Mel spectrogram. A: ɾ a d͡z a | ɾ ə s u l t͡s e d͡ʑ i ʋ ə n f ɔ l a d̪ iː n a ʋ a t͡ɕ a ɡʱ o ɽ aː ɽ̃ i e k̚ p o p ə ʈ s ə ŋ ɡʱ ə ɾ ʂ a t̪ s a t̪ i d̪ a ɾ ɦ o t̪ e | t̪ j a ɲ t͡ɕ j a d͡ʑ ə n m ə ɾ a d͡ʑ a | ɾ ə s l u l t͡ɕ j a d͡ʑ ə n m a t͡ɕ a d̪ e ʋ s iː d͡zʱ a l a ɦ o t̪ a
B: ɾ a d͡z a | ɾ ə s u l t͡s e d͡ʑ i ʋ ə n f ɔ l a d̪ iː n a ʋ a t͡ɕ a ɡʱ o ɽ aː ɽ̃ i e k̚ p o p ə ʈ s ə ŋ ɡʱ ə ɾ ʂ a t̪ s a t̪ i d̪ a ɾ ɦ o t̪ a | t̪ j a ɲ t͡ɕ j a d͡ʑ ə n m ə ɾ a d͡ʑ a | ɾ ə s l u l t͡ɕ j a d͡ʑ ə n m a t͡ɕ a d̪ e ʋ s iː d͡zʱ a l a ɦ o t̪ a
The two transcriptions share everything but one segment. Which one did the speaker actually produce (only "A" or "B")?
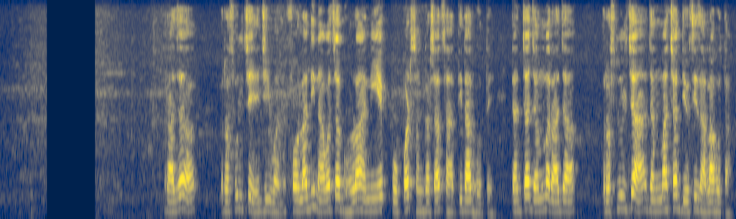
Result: A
